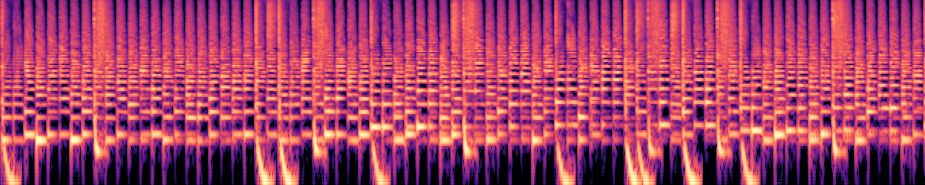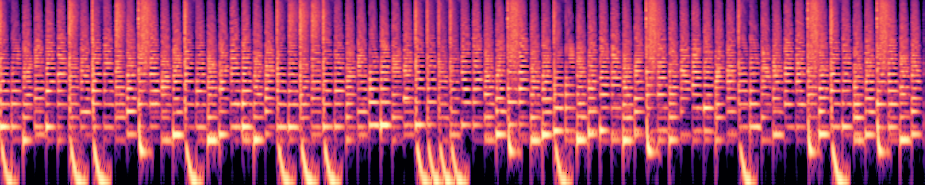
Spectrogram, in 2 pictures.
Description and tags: short synth clip that can be used as a loop
electronic, Game, loop, synth, techno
